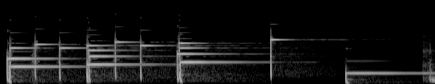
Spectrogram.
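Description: A synthesized water glass sample plays a handful of clear struck pings with bell-like overtones, separate notes rising in sequence, then two longer ringing tones that fade slowly, close and solo.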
